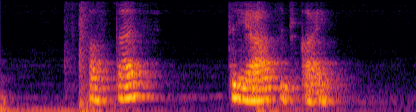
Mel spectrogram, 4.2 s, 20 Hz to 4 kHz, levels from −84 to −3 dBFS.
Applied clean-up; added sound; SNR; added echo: none; Slam; 16 dB; reverberation time 0.6 s.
